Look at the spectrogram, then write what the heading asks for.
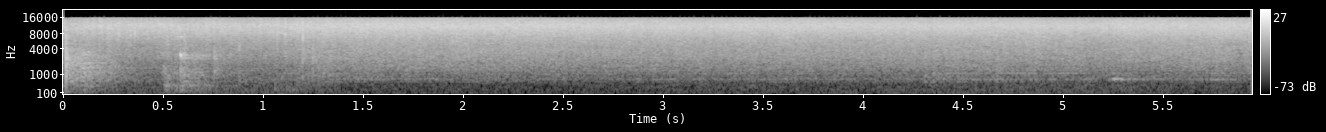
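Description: Prawns and squid rings frying in olive oil in a frying pan, a steady sizzle. Two light clicks come in the first second.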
